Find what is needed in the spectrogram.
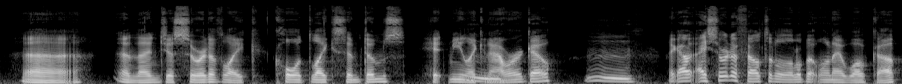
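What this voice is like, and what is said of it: Tired, stuffy congested voice. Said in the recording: “I sound a little tired and a little stuffy”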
